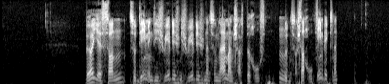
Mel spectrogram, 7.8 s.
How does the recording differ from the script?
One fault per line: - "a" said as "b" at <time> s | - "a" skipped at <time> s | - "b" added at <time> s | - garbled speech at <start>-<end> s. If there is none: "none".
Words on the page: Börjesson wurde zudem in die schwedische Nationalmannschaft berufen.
- "wurde" skipped at 2.5 s
- "schwedische" added at 3.6 s
- garbled speech at 5.6-6.8 s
